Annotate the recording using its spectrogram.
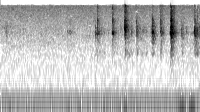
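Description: Typing on a computer keyboard: a run of faint keystrokes, most of them in the second second, over a low steady hum.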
